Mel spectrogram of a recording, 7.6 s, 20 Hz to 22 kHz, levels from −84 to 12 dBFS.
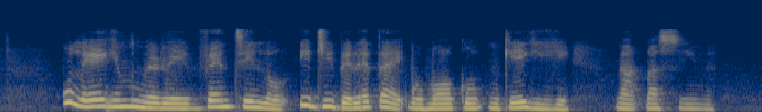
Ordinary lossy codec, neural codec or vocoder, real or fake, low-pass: none; codec, 16 kHz, 1.1 kbps, Voila-Tokenizer; fake; 7.2 kHz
